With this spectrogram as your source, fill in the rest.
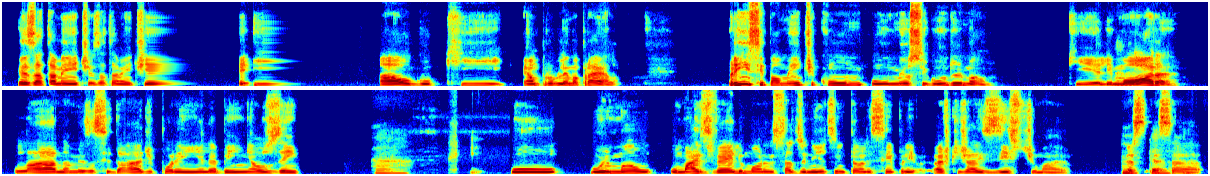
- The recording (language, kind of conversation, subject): Portuguese, advice, Como posso cuidar dos meus pais idosos enquanto trabalho em tempo integral?
- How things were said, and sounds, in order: distorted speech; tapping; static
